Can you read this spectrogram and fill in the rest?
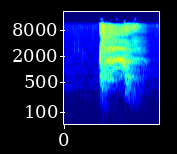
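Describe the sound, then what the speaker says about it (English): A single harsh, raspy cough bursts out close by and trails off after about half a second. "Pardon me for coughing so much."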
